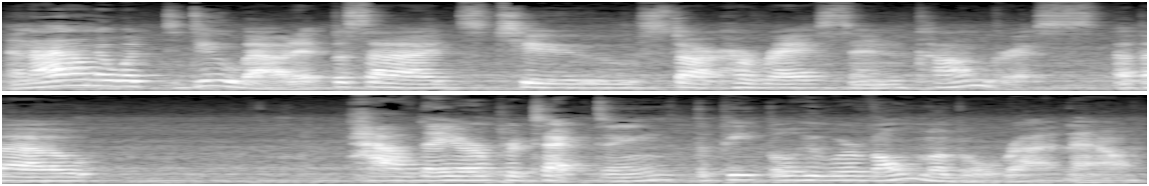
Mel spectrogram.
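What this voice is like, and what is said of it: Bad put-on southern accent. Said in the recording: “I still apologize for the southern accent. I know that it doesn't get more better as I go. It just gets worse.”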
